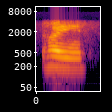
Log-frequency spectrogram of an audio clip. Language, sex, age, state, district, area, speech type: Odia, female, 18-30, Odisha, Nabarangpur, urban, conversation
